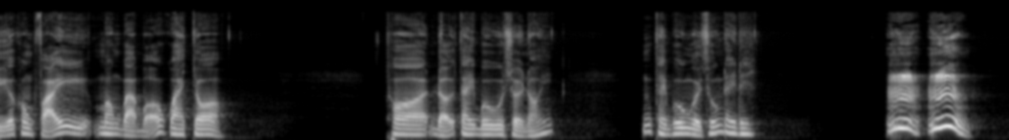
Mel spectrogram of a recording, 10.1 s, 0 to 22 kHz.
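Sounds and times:
speech: 0.0 - 2.3, 3.9 - 5.6, 6.4 - 7.6, 8.8 - 9.8
older woman clearing her throat: 8.9 - 9.8.

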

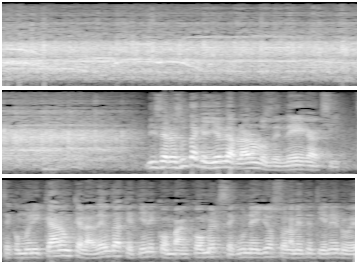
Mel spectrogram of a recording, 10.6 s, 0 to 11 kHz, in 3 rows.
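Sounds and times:
crowd clapping: 0.0 - 5.0
speech: 5.0 - 10.6.

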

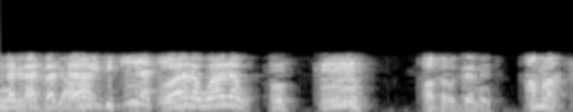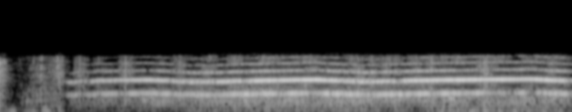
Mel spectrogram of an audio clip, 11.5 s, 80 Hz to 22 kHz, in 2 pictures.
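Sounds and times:
speech: 0.0 - 3.4, 4.2 - 5.8
police car siren: 6.4 - 11.4.

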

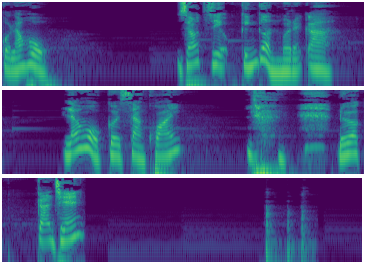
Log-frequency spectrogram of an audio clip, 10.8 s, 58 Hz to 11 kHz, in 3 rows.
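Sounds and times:
speech: 0.0 - 0.6, 1.8 - 3.4, 4.2 - 5.5, 6.1 - 8.1
knocks on a door: 9.9 - 10.5.

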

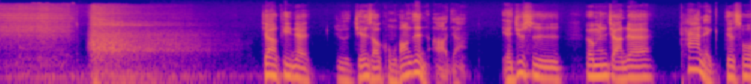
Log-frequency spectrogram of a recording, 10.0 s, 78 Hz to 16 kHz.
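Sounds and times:
deep controlled abdominal breathing: 0.0 - 3.4
steady noise: 0.0 - 10.0
speech: 3.7 - 10.0.

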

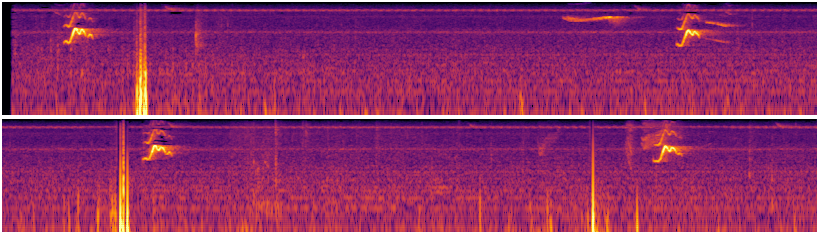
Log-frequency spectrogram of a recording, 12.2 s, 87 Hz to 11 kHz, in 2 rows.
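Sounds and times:
faint high hum: 0.1 - 12.2
Short-crested flycatcher Myiarchus ferox giving bright whistled calls: 0.4 - 1.4, 4.2 - 5.7, 7.0 - 7.6, 10.1 - 11.5.

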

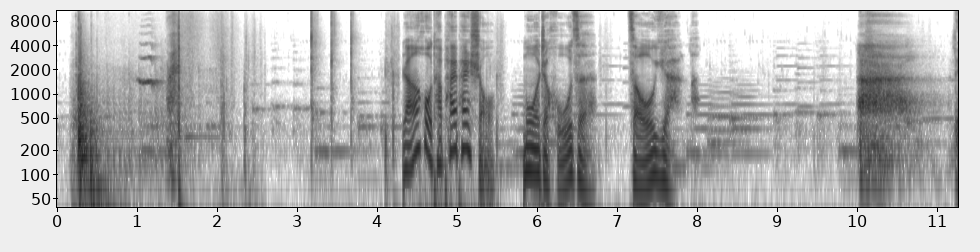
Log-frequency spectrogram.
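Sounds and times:
sharp taps and thunks of wood: 0.2 - 0.8
door being pushed open in an old palace garden pavilion: 0.2 - 1.5
faint creak-like tone: 0.8 - 1.5
speech: 4.3 - 7.8.

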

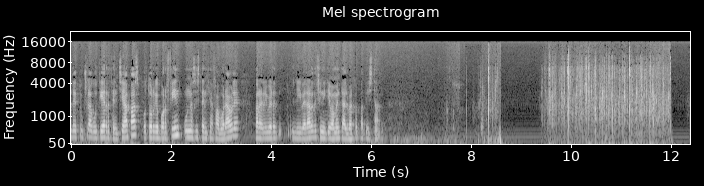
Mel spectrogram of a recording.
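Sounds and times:
speech: 0.0 - 6.4
crowd applauding in a prison courtyard during a support march: 9.4 - 12.3.

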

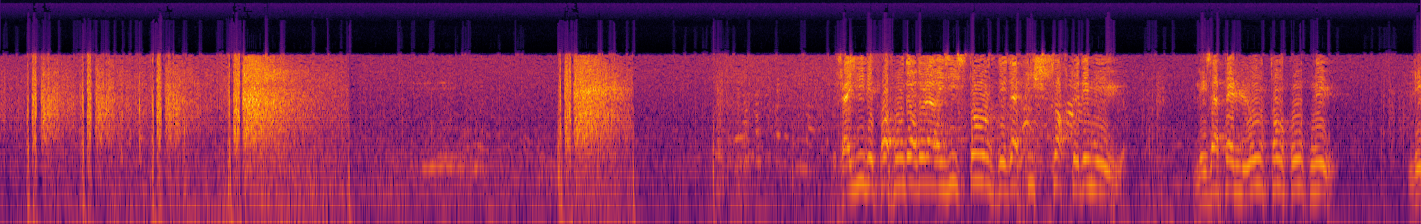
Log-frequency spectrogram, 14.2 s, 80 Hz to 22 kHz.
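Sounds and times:
dense continuous rumbling noise: 0.0 - 14.2
gunfire in Paris during the August 1944 liberation: 0.2 - 3.5, 5.6 - 6.4
speech: 8.4 - 13.4.

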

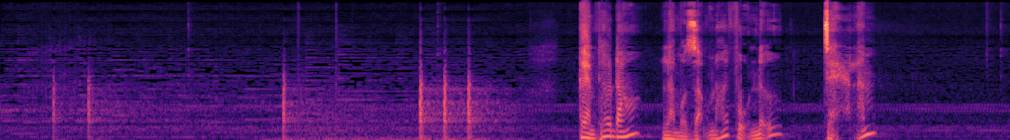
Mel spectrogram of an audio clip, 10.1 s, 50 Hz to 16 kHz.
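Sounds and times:
low steady hum: 0.0 - 10.0
hollow raps knocking on a door: 0.5 - 1.2, 2.7 - 5.3
speech: 5.9 - 8.8.

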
